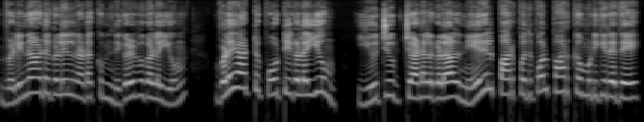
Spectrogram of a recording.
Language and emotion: Tamil, surprised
